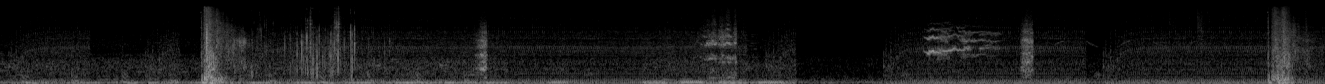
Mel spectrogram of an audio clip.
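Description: A small scooter engine hums steadily.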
